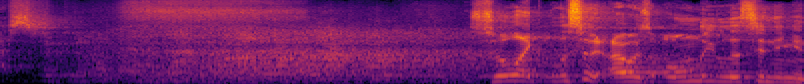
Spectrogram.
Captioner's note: laugh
